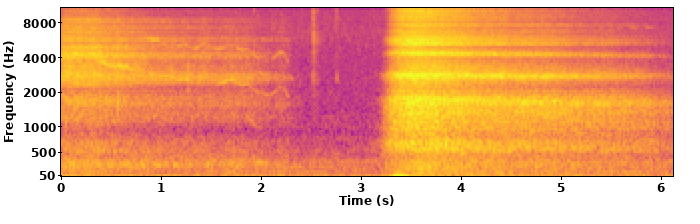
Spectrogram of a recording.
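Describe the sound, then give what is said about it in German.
A deep breath during a guided group breathing exercise is a soft, airy rush that swells suddenly midway and then slowly fades, faint overall, with a quiet steady hiss before it. “lass uns mal gemeinsam tief ein- und ausatmen”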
